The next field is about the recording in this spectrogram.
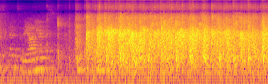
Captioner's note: crowd applauding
